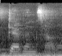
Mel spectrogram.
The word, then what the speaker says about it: Devon Sawa: Kevin Sawa? – His name is Devon Sawa.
